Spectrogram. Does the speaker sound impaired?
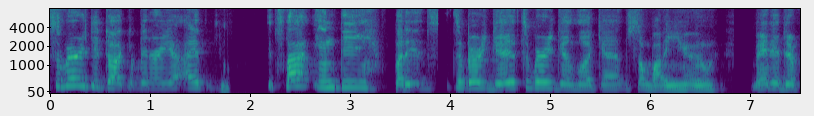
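Yes: cerebral palsy.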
